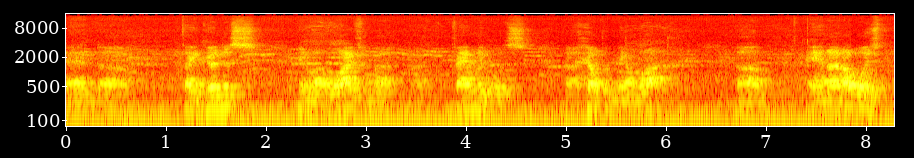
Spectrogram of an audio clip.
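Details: Former power-lifter and retired policeman who had a massive stroke at age 48, needed eight months of daily therapy to speak after a period of no speech, and still mispronounces many words; aphasia.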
